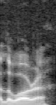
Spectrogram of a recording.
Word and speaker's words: LaWayra: la la la it's I like to say it's LA and then why and then ra yeah when did uh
